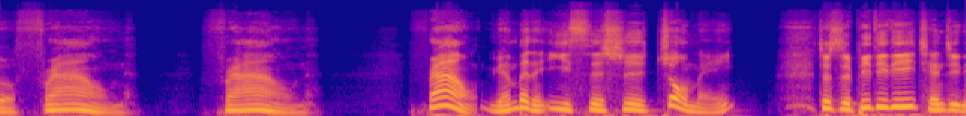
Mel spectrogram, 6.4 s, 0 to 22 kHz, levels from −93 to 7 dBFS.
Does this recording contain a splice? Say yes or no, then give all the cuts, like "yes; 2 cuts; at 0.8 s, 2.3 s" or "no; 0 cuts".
no; 0 cuts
